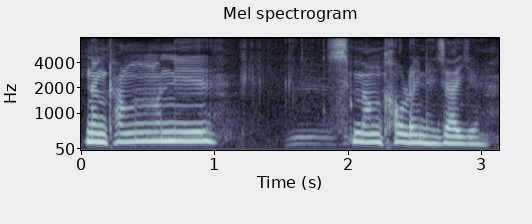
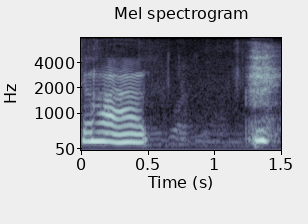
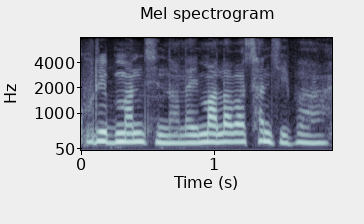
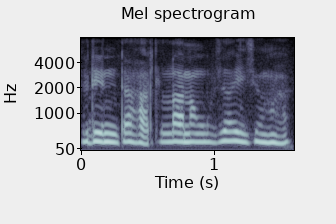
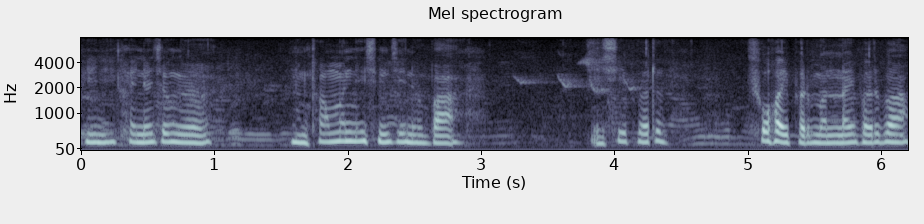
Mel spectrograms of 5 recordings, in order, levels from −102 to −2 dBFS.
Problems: low volume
